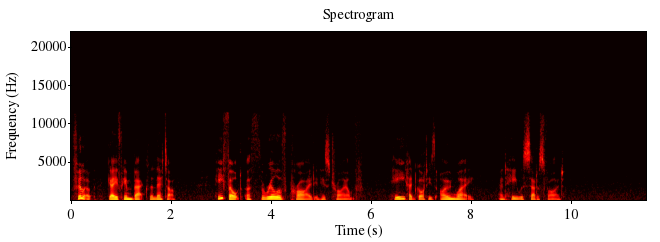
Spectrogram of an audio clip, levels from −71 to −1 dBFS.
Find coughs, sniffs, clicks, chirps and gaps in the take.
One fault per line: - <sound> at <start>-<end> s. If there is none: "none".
none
